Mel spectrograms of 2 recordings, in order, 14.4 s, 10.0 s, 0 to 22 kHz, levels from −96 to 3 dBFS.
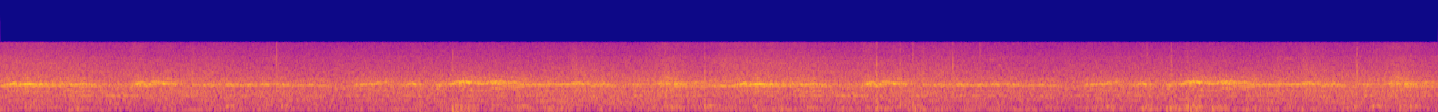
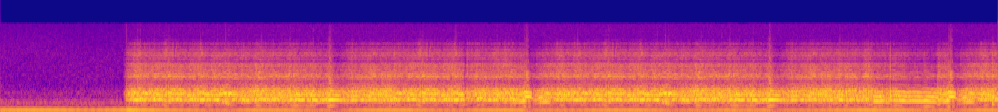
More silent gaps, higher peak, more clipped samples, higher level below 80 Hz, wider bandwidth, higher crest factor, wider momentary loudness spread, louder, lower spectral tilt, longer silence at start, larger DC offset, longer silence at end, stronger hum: neither; second, -6 dBFS vs 0 dBFS; neither; second, -46 dBFS vs -28 dBFS; second, 5.4 kHz vs 6 kHz; first, 16 dB vs 10 dB; first, 7 LU vs 3 LU; second, -21 LUFS vs -11 LUFS; second, -5 dB/octave vs -7.5 dB/octave; about the same, 0 s vs 0 s; second, under 0.1% vs 1%; about the same, 0 s vs 0 s; neither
